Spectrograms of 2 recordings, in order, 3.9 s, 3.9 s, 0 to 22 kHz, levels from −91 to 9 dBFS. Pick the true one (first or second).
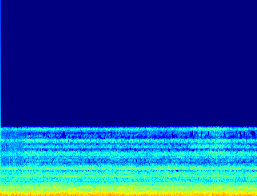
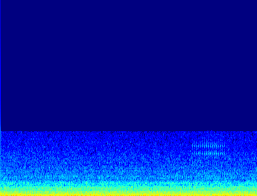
second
